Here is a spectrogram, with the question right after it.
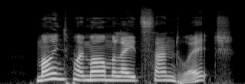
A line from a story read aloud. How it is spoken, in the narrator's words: cried Paddington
